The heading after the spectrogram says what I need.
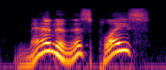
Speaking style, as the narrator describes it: cried the reporter

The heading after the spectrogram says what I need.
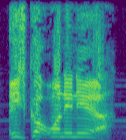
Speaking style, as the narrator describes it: yelled

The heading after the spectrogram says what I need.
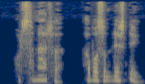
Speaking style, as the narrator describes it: she whispered

